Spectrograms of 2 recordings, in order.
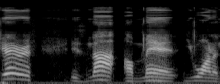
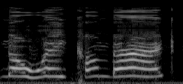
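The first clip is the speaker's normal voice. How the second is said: high-pitched, pleading call; mock desperate call; 13 semitones higher, much slower than usual. Hero calling after the fleeing raccoon, high mock-desperate plea. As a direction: call out high, in comic dismay.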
